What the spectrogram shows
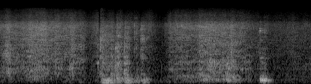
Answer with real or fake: fake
